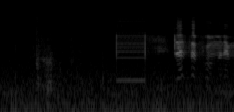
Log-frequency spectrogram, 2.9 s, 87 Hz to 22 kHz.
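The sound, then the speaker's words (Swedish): Electronic phone tones over a speakerphone in room 717 as 09 is dialled: a steady buzzy tone, then a cluster of brighter beeping bursts like dialing or ringing, moderately loud against a faint, murmuring background. “Nu ringer det.”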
